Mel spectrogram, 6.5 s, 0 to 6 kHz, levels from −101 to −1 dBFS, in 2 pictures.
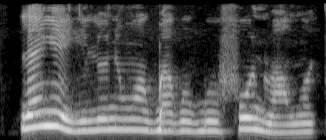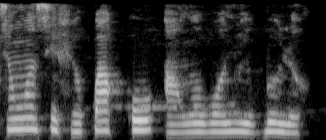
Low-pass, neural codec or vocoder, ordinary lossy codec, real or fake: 5.4 kHz; none; MP3, 48 kbps; real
